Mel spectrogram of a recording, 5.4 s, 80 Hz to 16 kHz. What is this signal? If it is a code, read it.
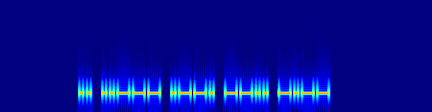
Morse code, heard as a keyed tone, about 25 wpm, 700 Hz. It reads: I2PZY
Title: DXCC-100 Call Signs - 5 Characters - 25wpm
